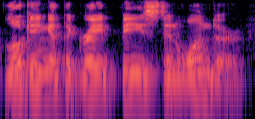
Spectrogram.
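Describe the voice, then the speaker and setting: A man's voice: mid-range voice, steady tone, moderate pace, a bit bright, dull audio, slight background noise. A man narrating a children's storybook as a storyteller.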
